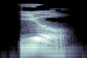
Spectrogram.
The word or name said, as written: 右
